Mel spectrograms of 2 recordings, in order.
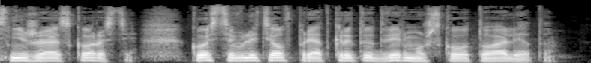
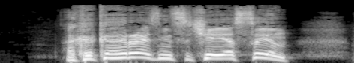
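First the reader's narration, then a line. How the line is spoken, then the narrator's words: Sudden spluttering shout. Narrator (Russian): вдруг закричал Костя, разбрасывая слюну изо рта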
